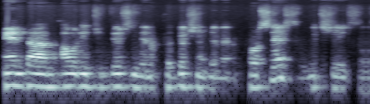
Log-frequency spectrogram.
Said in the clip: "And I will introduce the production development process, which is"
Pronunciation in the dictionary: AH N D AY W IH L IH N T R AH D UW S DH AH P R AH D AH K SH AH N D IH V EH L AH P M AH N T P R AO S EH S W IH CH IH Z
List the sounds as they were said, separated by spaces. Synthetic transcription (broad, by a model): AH N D AY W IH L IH N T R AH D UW S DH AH P R AH D AH K SH AH N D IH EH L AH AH T P R AO S EH S W IH CH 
